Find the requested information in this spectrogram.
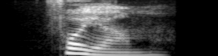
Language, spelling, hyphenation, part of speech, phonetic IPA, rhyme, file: Hungarian, folyam, fo‧lyam, noun, [ˈfojɒm], -ɒm, Hu-folyam.ogg
- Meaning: big river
